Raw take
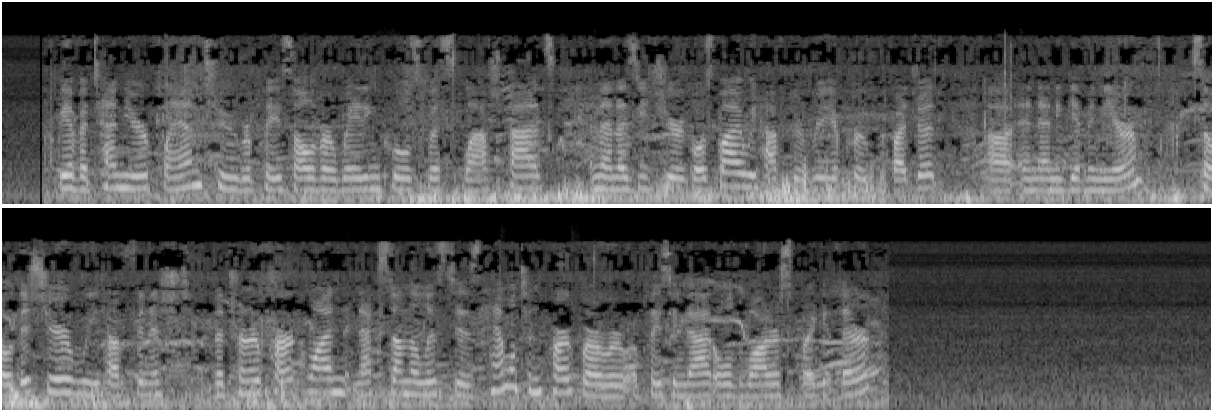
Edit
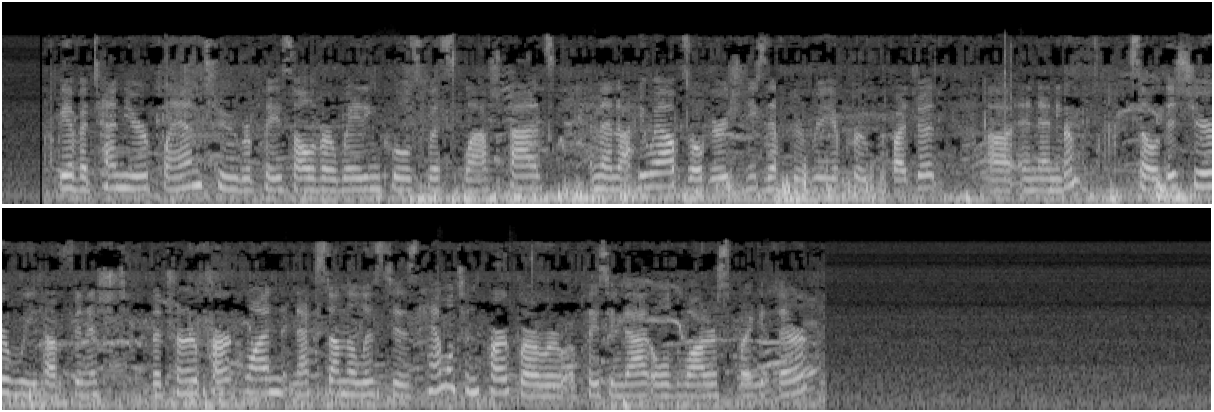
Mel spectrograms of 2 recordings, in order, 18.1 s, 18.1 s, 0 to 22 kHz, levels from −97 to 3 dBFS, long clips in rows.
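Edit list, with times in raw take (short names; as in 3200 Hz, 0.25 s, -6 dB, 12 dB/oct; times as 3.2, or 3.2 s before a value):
4.63–5.79 reverse
7.96–8.43 cut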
